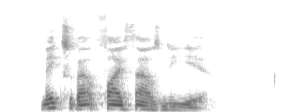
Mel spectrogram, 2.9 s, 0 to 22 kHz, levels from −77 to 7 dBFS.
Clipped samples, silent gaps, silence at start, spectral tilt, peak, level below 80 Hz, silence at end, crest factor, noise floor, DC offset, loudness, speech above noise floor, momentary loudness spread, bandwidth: under 0.1%; none; 0.4 s; -5.5 dB/octave; -14 dBFS; -74 dBFS; 0.8 s; 18 dB; -86 dBFS; under 0.1%; -32 LUFS; 56 dB; 7 LU; 13 kHz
